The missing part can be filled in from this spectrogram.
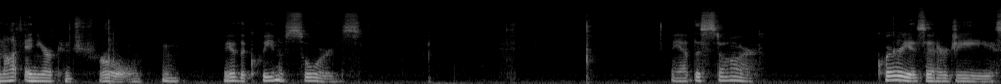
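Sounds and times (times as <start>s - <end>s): cards rustling: 0.0s - 2.2s, 3.6s - 6.6s.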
